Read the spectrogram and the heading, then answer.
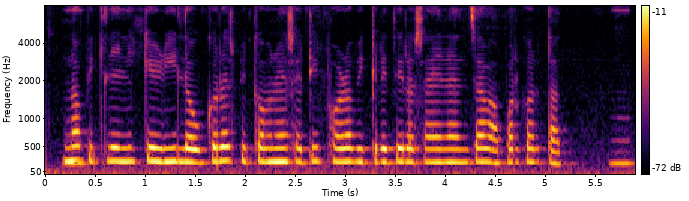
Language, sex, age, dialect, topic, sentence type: Marathi, female, 18-24, Varhadi, agriculture, statement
